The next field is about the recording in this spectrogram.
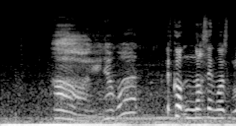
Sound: sighs

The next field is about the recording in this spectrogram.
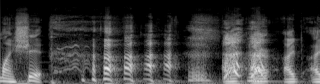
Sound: chuckling

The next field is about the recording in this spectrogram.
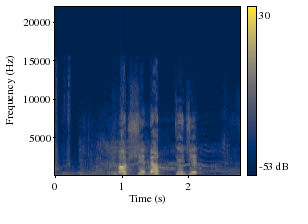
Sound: laughs

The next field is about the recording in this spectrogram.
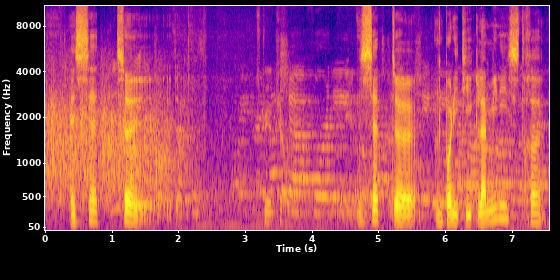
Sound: applause

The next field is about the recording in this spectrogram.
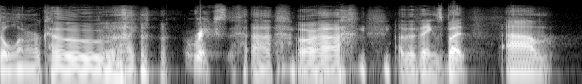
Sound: group laughing; coughing

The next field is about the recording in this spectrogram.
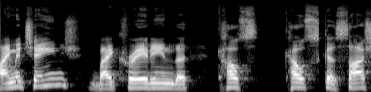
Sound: speaks in foreign language

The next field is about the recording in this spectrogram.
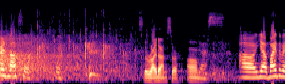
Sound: applause

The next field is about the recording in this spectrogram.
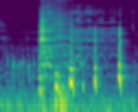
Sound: knowing laugh

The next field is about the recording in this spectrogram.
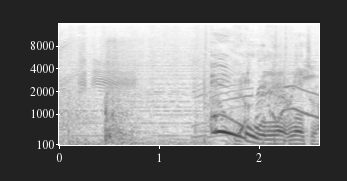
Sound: none

